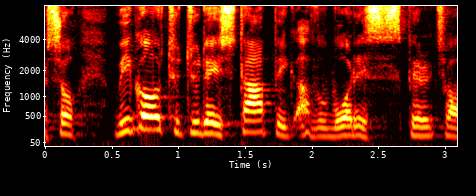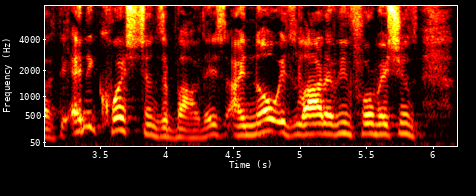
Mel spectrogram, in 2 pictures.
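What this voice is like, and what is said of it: Non-native English accent. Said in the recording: “with my accent, with my English, it can be a little confusing”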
